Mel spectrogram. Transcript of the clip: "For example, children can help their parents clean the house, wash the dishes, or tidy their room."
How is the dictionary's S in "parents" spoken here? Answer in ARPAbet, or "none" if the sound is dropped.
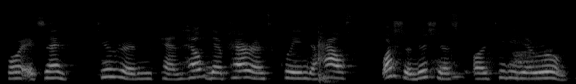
S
